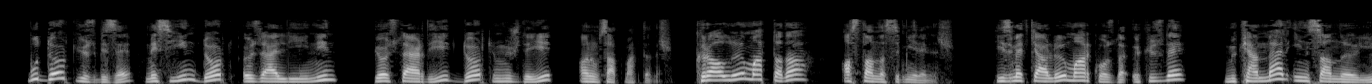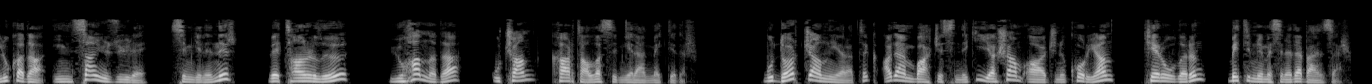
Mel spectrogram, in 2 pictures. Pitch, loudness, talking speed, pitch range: 145 Hz, -20 LUFS, 95 wpm, 120-185 Hz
